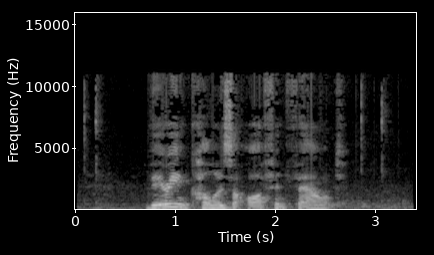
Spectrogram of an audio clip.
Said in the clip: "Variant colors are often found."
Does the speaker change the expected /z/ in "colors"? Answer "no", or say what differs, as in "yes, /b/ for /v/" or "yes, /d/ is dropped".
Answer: no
